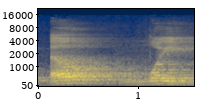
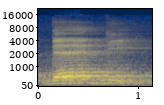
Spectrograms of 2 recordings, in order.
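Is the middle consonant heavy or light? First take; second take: heavy; light. First: The middle consonant is heavy and thick. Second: The middle consonant is light, like a d. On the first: The speaker calls it right. "bukan ardi tetapi ardi" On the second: The speaker calls it wrong. "Kalau ardi tipis, ringan pengucapannya, masuknya huruf dal"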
